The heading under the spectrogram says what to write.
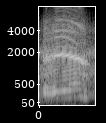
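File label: Speech, Russian; Allied Flight; Digits; DCS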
